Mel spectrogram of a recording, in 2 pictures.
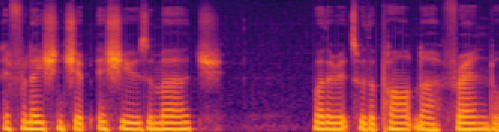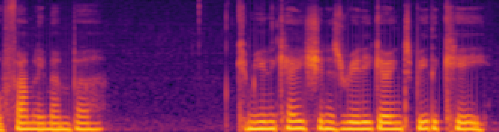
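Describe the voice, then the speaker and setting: A woman leading a guided meditation, speaking gently in soothing, unhurried phrases that trail off softly. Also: on the low side, flat delivery.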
